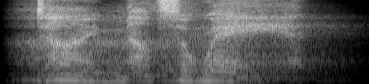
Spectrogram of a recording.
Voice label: Female Human Thinking; en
